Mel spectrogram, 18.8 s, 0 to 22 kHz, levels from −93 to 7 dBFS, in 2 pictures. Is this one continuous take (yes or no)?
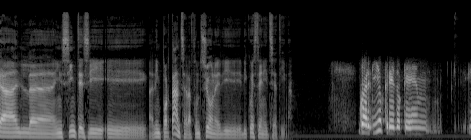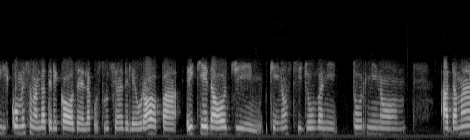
no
